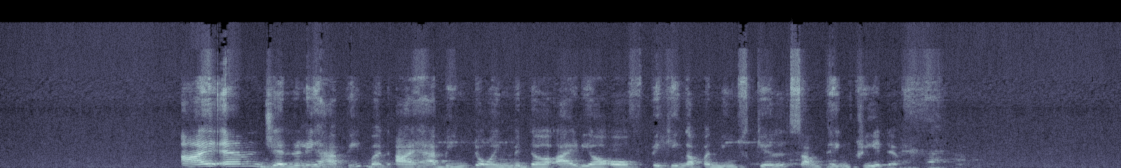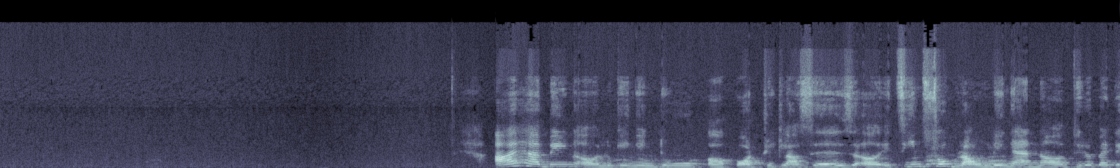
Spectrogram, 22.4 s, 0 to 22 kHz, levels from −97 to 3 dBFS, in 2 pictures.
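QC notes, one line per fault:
Nothing stood out on listening to this speech recording.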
